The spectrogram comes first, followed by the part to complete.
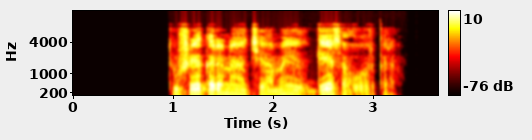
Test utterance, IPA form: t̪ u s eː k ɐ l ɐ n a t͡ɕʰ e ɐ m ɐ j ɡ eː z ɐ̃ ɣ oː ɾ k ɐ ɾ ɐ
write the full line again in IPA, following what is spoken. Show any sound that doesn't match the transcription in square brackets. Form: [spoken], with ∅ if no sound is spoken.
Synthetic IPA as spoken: t̪ u [ʂ] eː k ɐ [ɾ] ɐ n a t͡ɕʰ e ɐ m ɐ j ɡ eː [s] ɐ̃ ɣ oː ɾ k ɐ ɾ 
